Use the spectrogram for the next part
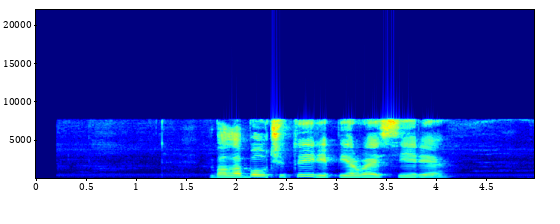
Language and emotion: Russian, neutral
